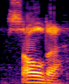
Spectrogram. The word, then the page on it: solder: Australian English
